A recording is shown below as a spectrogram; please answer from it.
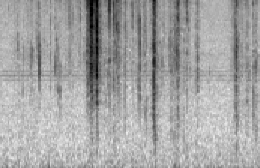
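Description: Hands stretch apart and squeeze purple play foam made of polystyrene beads, producing soft, bright crackling and crinkling. A few sharper snaps stand out, the loudest pair about a third of the way in, over a faint, steady hiss.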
